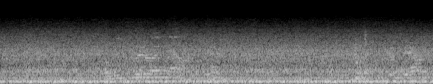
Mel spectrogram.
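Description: Electric hydraulic pump motor of a two-post vehicle lift running with a steady hum as the lift raises.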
